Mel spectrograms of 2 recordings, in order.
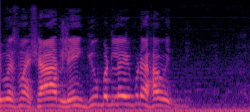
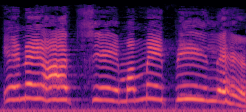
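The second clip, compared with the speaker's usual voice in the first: put-on much higher, slow whiny child voice; lazy kid; 10 semitones higher, much slower than usual. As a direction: drag it out like a spoiled brat glued to the phone. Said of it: "મોબાઈલમાં ડાચું નાખીને શું કહે". (મોબાઈલમાં ડૂબેલા છોકરાનો ધીમો રડમસ અવાજ)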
